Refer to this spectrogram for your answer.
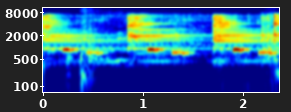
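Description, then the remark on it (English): A cuckoo clock sounds three times in quick succession, each cycle a bright two-note call over a busy mechanical clatter, fairly loud with no voices. “So, there's part of me that thinks, like, I would love to have a cuckoo clock, and another part of me that was like, I would murder someone if I had a cuckoo clock.”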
